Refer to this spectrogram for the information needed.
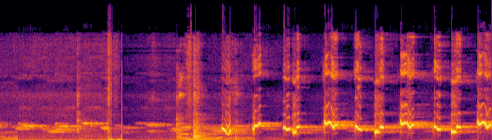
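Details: Singing yellow-vented bulbul, fast and loud in one long breath: opening thumps and rustles give way to a regular chain of whistled dipping notes with sharp clicks, about three per second.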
